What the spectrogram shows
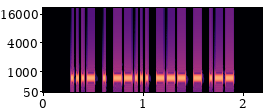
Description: Morse code, heard as a keyed tone, about 44 wpm, 700 Hz. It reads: VE7OTW
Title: DXCC-100 Call Signs - 6 Characters - Repeated 3x - 45wpm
